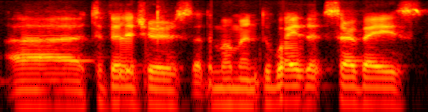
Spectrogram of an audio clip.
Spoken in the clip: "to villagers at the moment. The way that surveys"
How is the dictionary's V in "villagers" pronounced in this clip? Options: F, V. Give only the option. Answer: V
